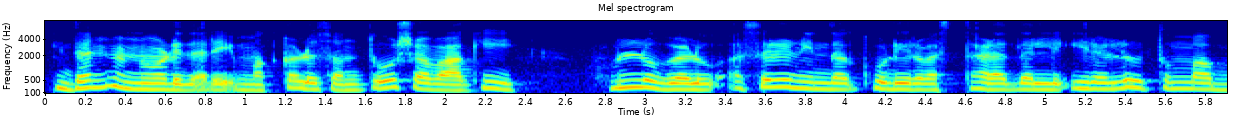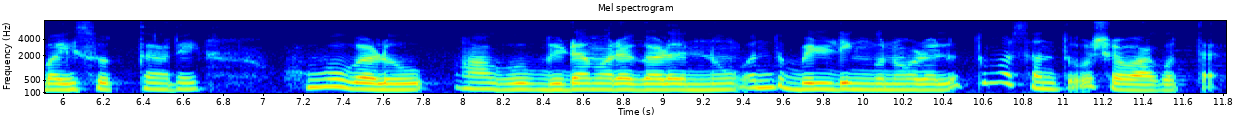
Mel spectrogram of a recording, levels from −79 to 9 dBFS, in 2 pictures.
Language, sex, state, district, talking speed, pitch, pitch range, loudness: Kannada, female, Karnataka, Bellary, 100 wpm, 205 Hz, 190-230 Hz, -23 LUFS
